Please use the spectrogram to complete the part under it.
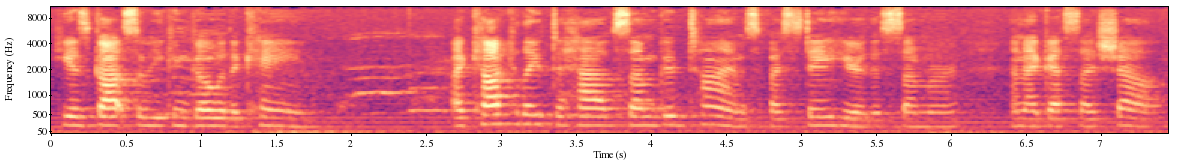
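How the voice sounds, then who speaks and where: A woman's voice: mid-range voice, fairly even intonation, moderate pace, background noise, close to an everyday voice. A woman playing a contented young nineteenth-century sister, reading her letter aloud. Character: contented young 1860s woman writing cheerfully to her brother. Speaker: amateur reader in a historical society dramatization.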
